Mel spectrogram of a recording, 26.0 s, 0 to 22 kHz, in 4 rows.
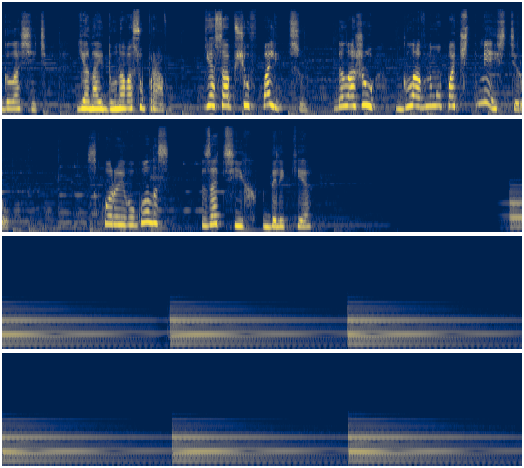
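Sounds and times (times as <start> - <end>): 
speech: 0.0 - 6.8, 7.6 - 10.5
large town square clock bell tolling: 12.8 - 25.9.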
